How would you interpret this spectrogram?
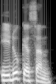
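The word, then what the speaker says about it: education: টি আই ও এন টি আই ও এন এরকম উচ্চারণ আমরা দেখতে পেলে সন পড়বো আমরা আগে টি ওন পড়বো না এটা কি পড়বো সন যেমন এডুকেশন তারপরে এস টি আই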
